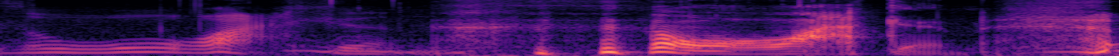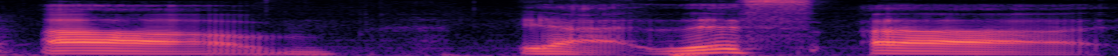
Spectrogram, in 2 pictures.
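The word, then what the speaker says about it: Wacken: wrong with the pronunciation I believe it's whacking or is it w yes it is whacking whacking um yeah this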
